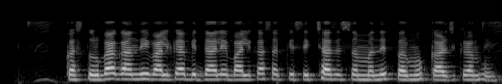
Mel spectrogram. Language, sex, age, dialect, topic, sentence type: Magahi, male, 31-35, Western, banking, statement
